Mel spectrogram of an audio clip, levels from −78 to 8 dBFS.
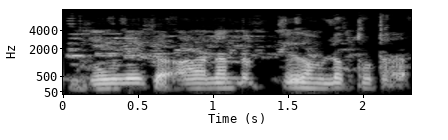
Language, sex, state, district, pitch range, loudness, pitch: Hindi, male, Uttar Pradesh, Jalaun, 140-145 Hz, -14 LUFS, 140 Hz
